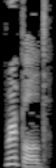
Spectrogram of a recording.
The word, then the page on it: rippled: British English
